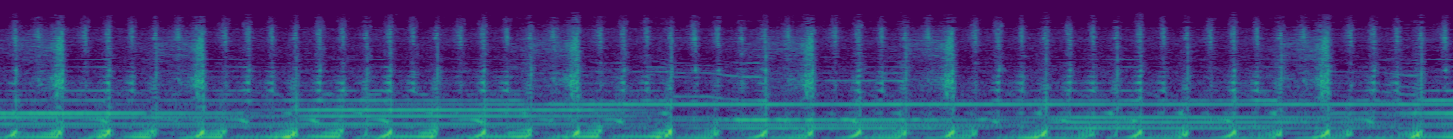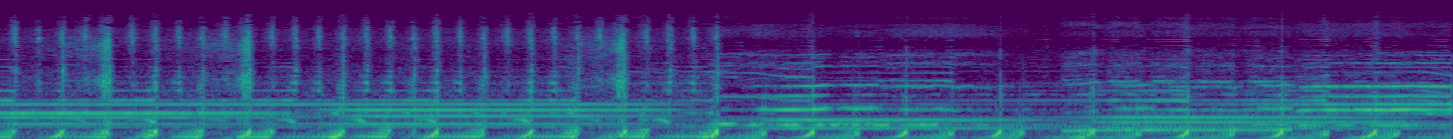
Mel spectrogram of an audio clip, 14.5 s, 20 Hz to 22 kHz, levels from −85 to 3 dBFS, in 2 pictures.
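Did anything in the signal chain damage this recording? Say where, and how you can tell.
Yes. The damage comes from the call-processing stage, where a noise suppressor built for speech was left running on this sound. It treats sustained, steady content as noise, so level swings by about 5 dB across the whole clip as the gain rides up on onsets and back down as material settles. On a waveform the envelope breathes and pumps. On a spectrogram, steady bands and decaying tails look patchy and faded while transients stay dense.

The sound cut by the noise suppressor is clearest in three dips: 6.25 to 6.53 s and 6.73 to 7.01 s, each bottoming out about 5 dB down, and 12.42 to 12.59 s, about 6 dB down. Each dip lasts roughly a fifth of a second or less. They show as short notches in the waveform envelope and as brief vertical pale stripes across the spectrogram, where sustained energy is pulled down before recovering.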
